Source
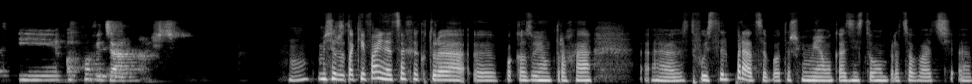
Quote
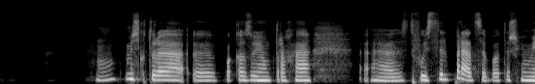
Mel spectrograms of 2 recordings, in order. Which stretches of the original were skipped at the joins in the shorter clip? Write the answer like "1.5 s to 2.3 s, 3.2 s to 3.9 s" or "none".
3.3 s to 4.2 s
